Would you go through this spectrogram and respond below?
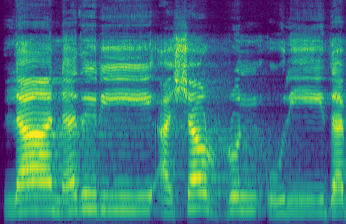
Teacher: اگر اگلے لفظ میں یہ والا حمزہ آ جائے تو اس کا مطلب ہے یہ چھوٹی مد ہے یعنی کہ مد منفصل ہے. اس کو آپ نے 3 یا 5 حرکات کے برابر کھینچ کے یعنی کہ لمبا کر کے پڑھنا ہے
